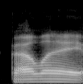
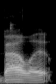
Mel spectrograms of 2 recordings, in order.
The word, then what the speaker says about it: ballet: Ballet. Okay, so I would say because it's pronounced ballet and not ballot like it's spelled.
